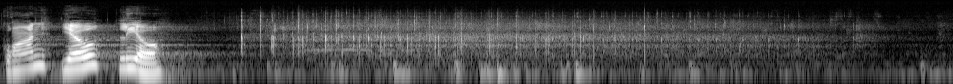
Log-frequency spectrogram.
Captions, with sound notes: Guanyue Liu. (audience claps)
